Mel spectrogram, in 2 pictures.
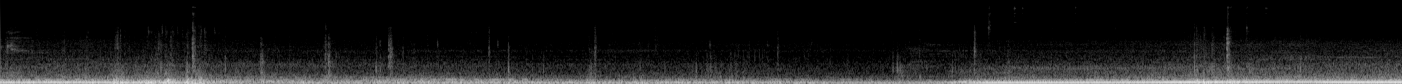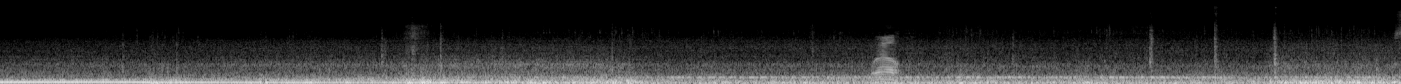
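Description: Pontiac Grand Prix engine and road noise heard from inside the cabin. The low engine hum eases off for several seconds, then about ten seconds in swells and rises a little as the car accelerates, before settling into a steady cruise.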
